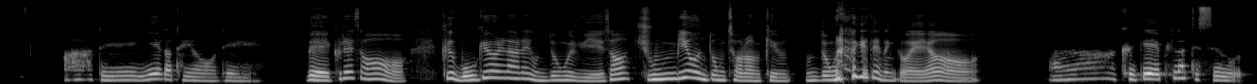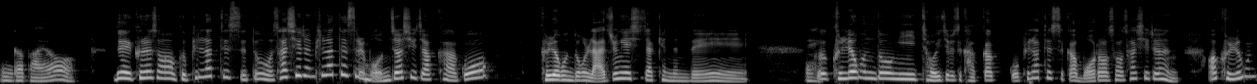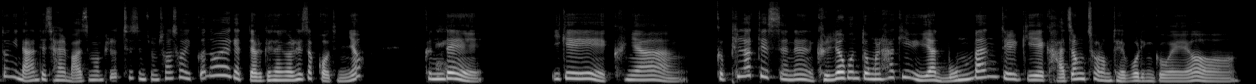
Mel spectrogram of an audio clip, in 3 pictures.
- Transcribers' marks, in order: other background noise; laughing while speaking: "하게"
- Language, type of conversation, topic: Korean, podcast, 규칙적인 운동 루틴은 어떻게 만드세요?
